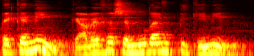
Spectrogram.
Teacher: la E sin acento, que llamamos E atenuada, tiene un sonido que oscila entre el de la E muda francesa y la I.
